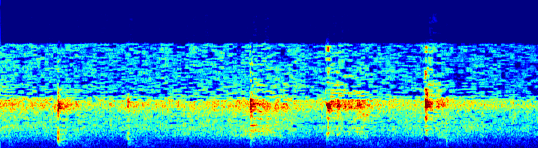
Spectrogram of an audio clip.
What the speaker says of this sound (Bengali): খুব ভালোভাবে নাড়াচাড়া করতে হবে, একদম জিনিসটা শুকনো শুকনো হয়ে যাবে।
